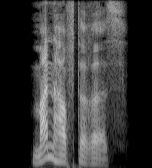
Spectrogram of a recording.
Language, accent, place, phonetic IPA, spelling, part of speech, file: German, Germany, Berlin, [ˈmanhaftəʁəs], mannhafteres, adjective, De-mannhafteres.ogg
- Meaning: strong/mixed nominative/accusative neuter singular comparative degree of mannhaft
